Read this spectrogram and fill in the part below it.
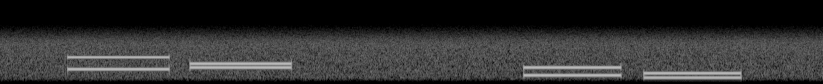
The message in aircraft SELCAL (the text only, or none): JR-KM DK-AF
